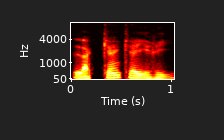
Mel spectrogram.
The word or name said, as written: la quincaillerie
